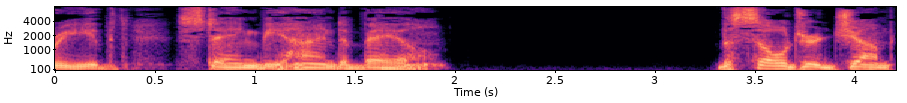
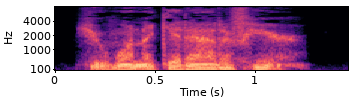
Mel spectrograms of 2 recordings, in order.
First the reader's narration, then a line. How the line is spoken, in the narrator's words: Another grunt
